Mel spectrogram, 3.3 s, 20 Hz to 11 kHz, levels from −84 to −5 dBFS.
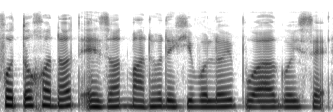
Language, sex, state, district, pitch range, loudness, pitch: Assamese, female, Assam, Kamrup Metropolitan, 180-200 Hz, -15 LUFS, 185 Hz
